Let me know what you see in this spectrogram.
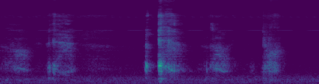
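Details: Acted cough: an adult gives about six short, rough coughs and throat-clears, imitating a sick pocong ghost character with a cough who can't go home for the holiday.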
